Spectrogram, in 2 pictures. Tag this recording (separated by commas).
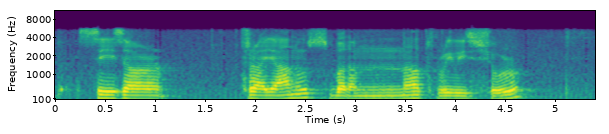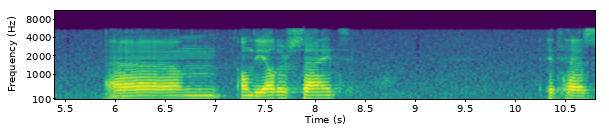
Speech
